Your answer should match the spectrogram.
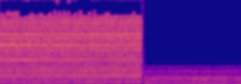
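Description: Vacuum running steadily, drawing yellow jackets alive through a smooth hose into a jug trap: an even rushing noise with a steady hum. About one and a half seconds in it cuts abruptly to a duller, quieter low hum.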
